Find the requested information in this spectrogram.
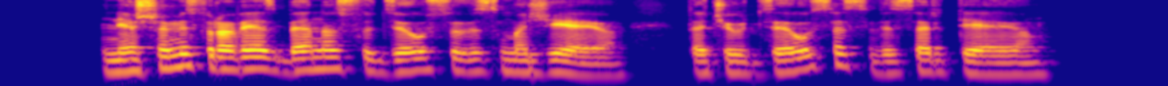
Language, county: Lithuanian, Alytus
